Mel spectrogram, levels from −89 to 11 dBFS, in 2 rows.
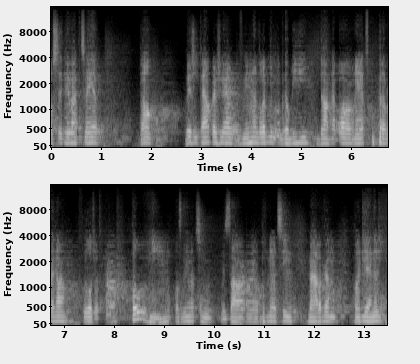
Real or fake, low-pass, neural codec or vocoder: fake; 14.4 kHz; codec, 44.1 kHz, 0.9 kbps, DAC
